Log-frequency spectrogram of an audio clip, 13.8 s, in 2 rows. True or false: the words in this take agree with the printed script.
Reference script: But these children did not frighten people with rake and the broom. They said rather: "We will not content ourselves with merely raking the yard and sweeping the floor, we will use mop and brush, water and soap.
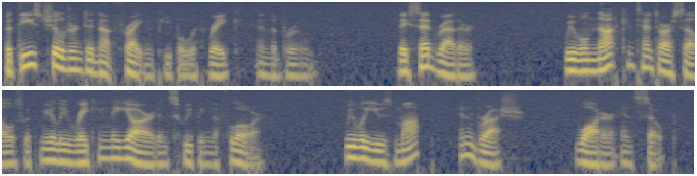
true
